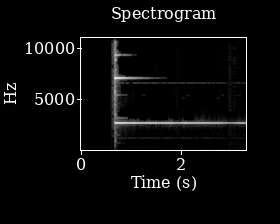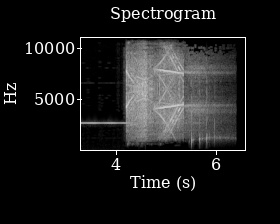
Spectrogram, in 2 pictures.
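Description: Closing logo sound effect of a news video ident: a single bright ding about a second in that rings on for about three seconds, then a loud shimmering whoosh with sweeping tones and a few quick ticks near the end as it fades out.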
